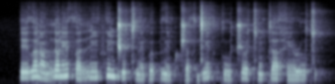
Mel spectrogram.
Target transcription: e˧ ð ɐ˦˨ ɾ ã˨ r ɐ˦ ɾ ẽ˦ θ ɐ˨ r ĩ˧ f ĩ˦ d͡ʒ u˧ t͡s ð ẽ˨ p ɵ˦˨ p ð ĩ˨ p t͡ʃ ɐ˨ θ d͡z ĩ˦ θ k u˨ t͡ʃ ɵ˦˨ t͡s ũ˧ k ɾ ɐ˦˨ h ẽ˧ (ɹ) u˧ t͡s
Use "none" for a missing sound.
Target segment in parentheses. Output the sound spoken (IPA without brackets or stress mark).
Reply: ɹ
